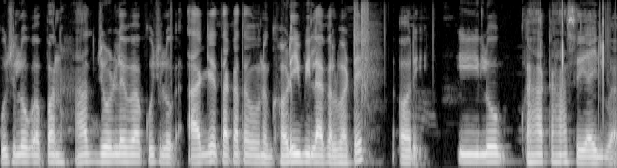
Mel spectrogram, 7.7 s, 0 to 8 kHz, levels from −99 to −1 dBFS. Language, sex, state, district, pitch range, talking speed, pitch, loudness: Bhojpuri, male, Bihar, Muzaffarpur, 120-130 Hz, 170 wpm, 125 Hz, -17 LUFS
